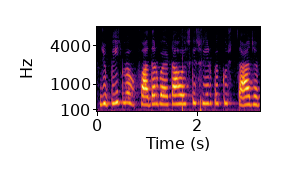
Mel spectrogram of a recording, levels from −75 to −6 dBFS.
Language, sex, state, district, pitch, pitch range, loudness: Hindi, female, Haryana, Jhajjar, 310 Hz, 295-330 Hz, -17 LUFS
